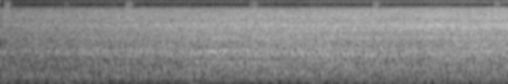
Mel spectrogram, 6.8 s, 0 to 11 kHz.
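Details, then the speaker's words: $700 Ford Bronco II, fresh gas run through it: even engine drone with a faint pulse about four times a second; seems to be running better, owner suspects just a tune-up is needed, unconfirmed. "it runs, I think just getting some gas ran through it, it seems to be running better. Maybe just a tune-up will be all we need."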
